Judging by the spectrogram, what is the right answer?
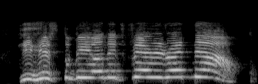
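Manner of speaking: put-on Dutch accent, very high-pitched. Retelling what the taxi driver said inside: imitating a dutch taxi driver's accent. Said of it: "all your accents".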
